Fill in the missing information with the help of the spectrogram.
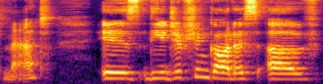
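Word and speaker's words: Ma'at: attack yep oop that's a confirm okay matt pronounced matt is the egyptian goddess of integrity fairness and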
